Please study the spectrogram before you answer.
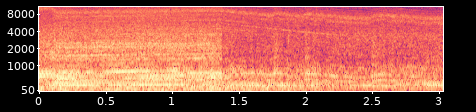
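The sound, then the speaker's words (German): A car engine accelerates in a racing video game, a loud, steady, high engine roar that runs continuously and shifts its pitch slightly partway through, with no voices. “Okay, er gibt auch schon Gas.”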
